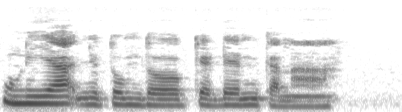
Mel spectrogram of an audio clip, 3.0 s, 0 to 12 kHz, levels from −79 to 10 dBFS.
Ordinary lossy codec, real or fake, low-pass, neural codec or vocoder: MP3, 64 kbps; real; 9.9 kHz; none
